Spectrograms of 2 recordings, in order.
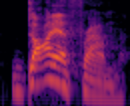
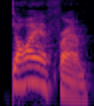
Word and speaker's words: diaphragm: new paradigma diaphragm okay so g and m together often means the g is silent okay so let's look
